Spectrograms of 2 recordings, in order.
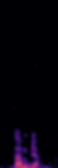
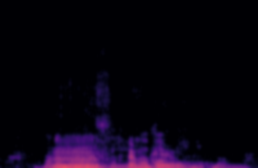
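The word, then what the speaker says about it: Tambiac: Tambyak. Tambyak. Spell it. T-A-M-B-I-A-C. Tambyak.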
